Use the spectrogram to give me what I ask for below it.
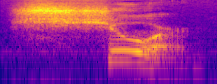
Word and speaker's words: sure: is that there are some words in English that are written with the letter S but are pronounced with the SH sound words like sugar and sure and to make things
